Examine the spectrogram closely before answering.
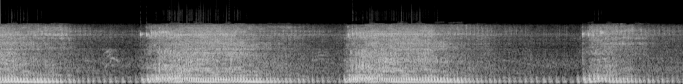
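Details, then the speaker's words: Honda Supra Fit motorcycle, smooth at idle but blipped three times it gives a harsh, chirpy cricket-like rattle on each rev; cause suspected, not confirmed: engine rattle under throttle. "bunyi ricik-ricik jangkrik seperti jangkrik ya"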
